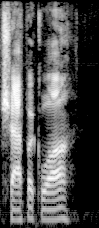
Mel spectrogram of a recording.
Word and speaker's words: Chappaqua: That was Hank and Dichter from Chappaqua, New York. I think I said it right this time. – I think you did.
